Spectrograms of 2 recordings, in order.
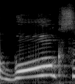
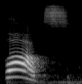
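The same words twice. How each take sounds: First: बॉक्स misread as "boaks", long O; wrong long O. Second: बॉक्स said "baaks", vowel open. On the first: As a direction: stretch बॉक्स with a round "oh". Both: Shown as a demonstration. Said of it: "नहीं पढ़ना है".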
